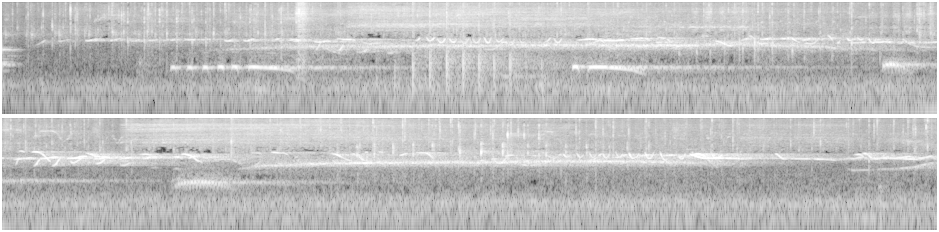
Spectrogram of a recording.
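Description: Birds calling: a busy layer of high chirps and trills, with a few longer whistled notes that dip in pitch as they end.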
